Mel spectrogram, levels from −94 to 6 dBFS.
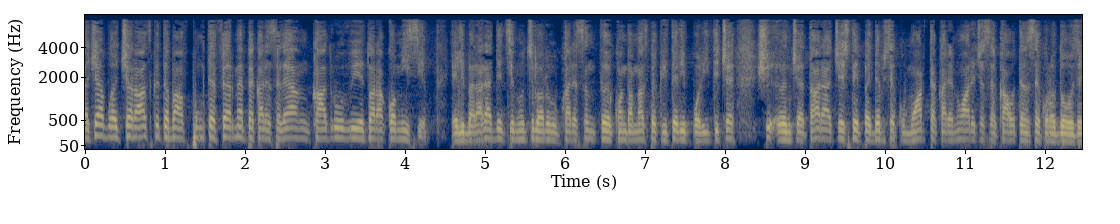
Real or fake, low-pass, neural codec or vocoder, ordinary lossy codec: fake; 7.2 kHz; vocoder, 44.1 kHz, 128 mel bands, Pupu-Vocoder; MP3, 48 kbps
